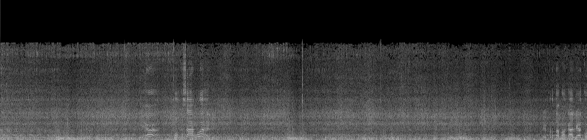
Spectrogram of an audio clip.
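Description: Wind roars loudly against a microphone on a moving motorcycle.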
